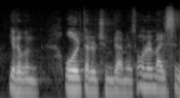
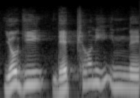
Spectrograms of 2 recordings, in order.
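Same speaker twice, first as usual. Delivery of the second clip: slow, spelled-out meaning; much slower than usual. Shown as a demonstration. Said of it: "이렇게 해석했어요".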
